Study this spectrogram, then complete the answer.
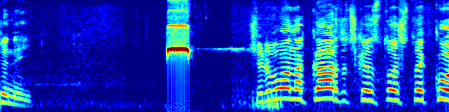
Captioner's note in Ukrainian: звук свистка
